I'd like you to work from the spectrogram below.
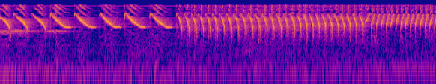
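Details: Canary in a long training song for other canaries: about eight loud downslurred whistles spaced roughly a third of a second apart, then a fast, even, rolling trill lasting several seconds.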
